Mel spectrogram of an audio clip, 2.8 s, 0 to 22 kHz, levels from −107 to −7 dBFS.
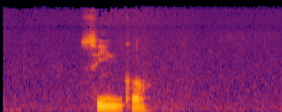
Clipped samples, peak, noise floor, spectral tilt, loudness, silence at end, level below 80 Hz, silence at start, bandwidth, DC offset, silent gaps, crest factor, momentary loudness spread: under 0.1%; -10 dBFS; -55 dBFS; -5.5 dB/octave; -26 LUFS; 1.35 s; -60 dBFS; 0.8 s; 16.5 kHz; under 0.1%; none; 22 dB; 10 LU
